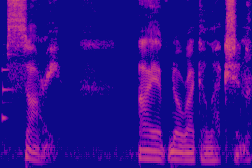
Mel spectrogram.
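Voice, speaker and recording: A man plays an aloof tavern owner in an anime game. His voice is low, his words terse, formal and coldly detached. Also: fairly even intonation, moderate pace, a little hiss or hum, lightly acted. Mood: cold, dismissive. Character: cold, curt, aloof young tavern owner. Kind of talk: anime-style video game voice acting.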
